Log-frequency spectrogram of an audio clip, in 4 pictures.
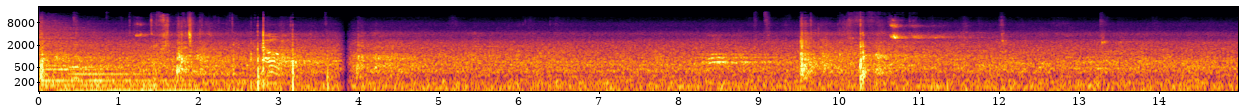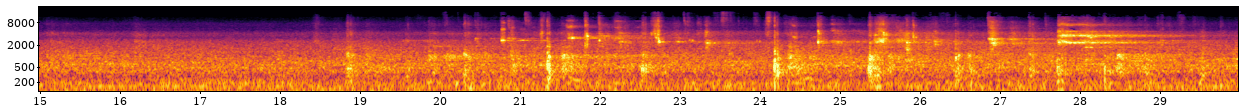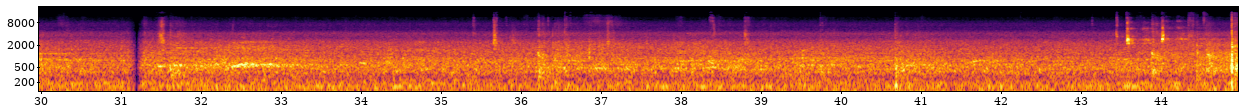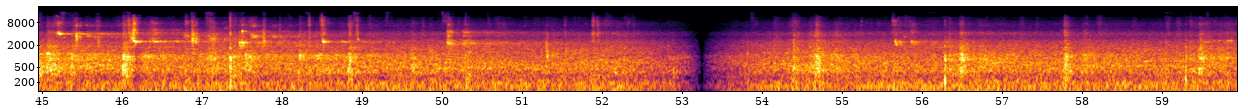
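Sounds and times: racket striking tennis ball: 0:00.0 - 0:03.8
background noise: 0:00.0 - 0:59.9
steady background noise: 0:00.0 - 0:59.9
shoes squeaking on court: 0:10.1 - 0:11.4, 0:19.5 - 0:29.5, 0:43.4 - 0:52.5, 0:54.0 - 0:56.8.

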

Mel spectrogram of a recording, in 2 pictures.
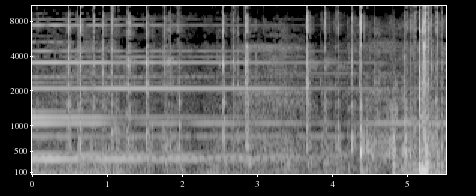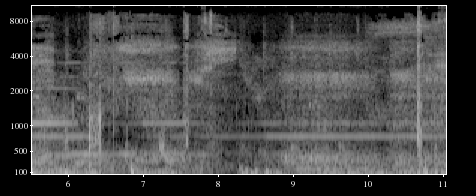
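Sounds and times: clock ticks and clicks: 0:00.0 - 0:05.7
clock chime ringing: 0:00.0 - 0:11.0.

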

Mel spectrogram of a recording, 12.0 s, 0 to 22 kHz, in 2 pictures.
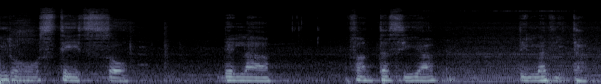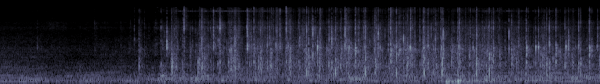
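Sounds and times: audience applauding: 0:07.3 - 0:12.0.

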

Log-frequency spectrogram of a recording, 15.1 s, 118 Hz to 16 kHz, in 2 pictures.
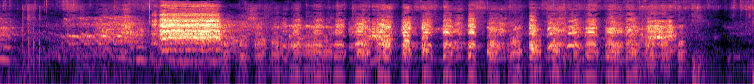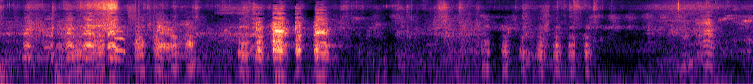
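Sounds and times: goose honking: 0:00.0 - 0:06.9, 0:07.8 - 0:11.0, 0:12.3 - 0:13.5.

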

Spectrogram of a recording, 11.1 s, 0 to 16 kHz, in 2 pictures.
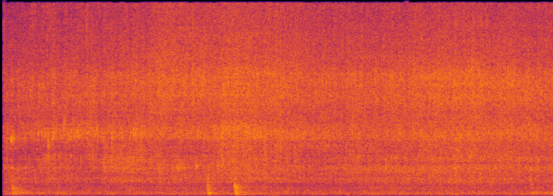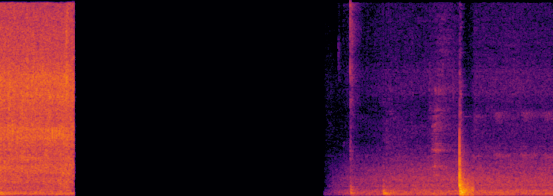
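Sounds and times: fish sizzling in oil: 0:00.0 - 0:06.3.

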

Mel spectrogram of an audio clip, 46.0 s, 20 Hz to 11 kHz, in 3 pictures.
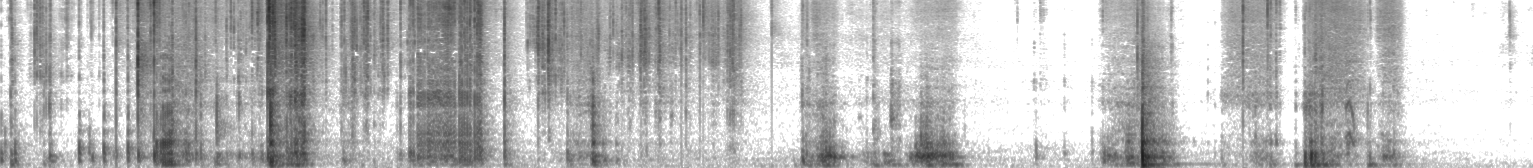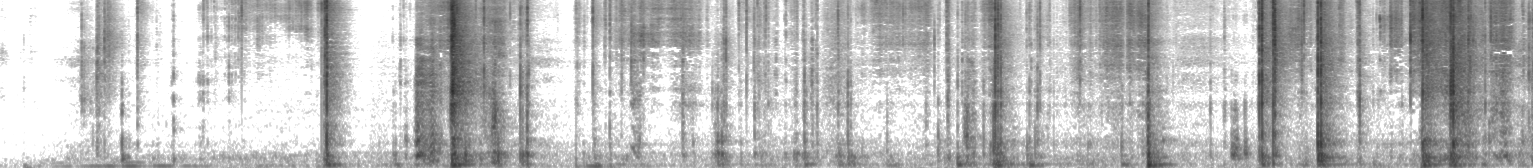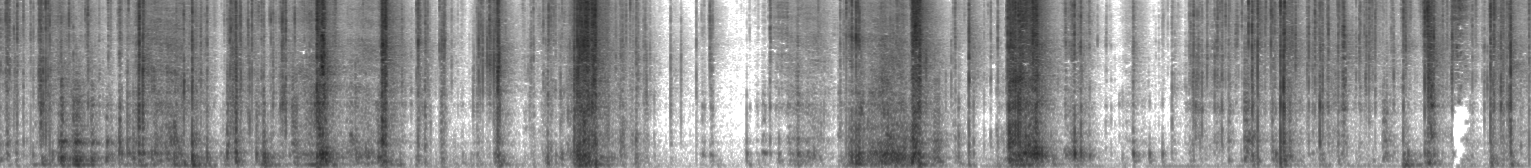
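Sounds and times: tape crinkling and rustling: 0:00.0 - 0:07.6, 0:27.7 - 0:45.9
packing tape ripping off cardboard: 0:01.2 - 0:05.5, 0:27.9 - 0:37.2, 0:38.5 - 0:41.7, 0:42.5 - 0:45.9.

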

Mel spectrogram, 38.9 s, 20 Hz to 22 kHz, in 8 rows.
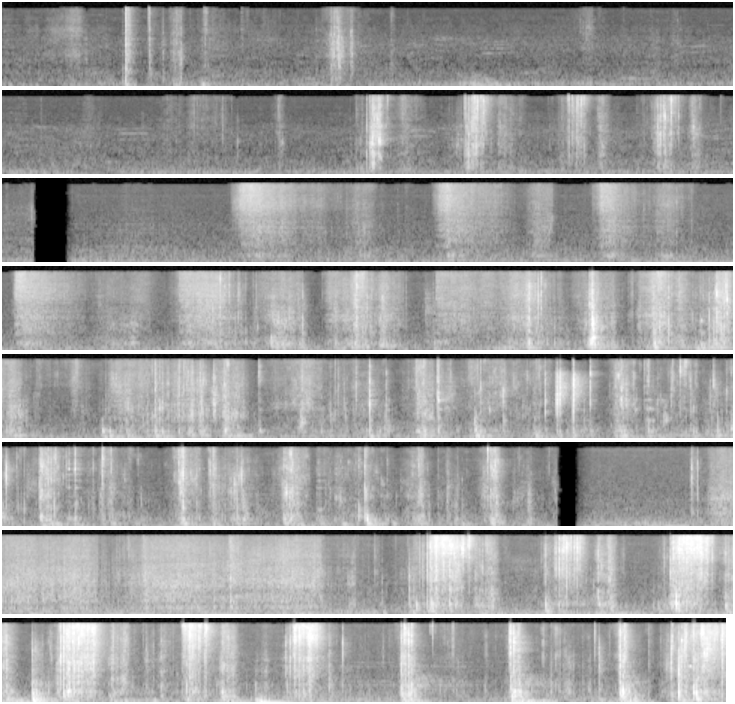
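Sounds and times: slime crackling and popping: 0:31.9 - 0:38.9.

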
